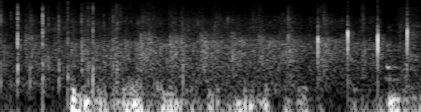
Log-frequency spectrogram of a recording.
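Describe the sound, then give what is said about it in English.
An audience at a gun rights conference applauds for about four seconds, a dense, steady wash of clapping with a few sharper individual claps standing out near the end. “So I want to give yourself, you all give yourself a round of applause.”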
